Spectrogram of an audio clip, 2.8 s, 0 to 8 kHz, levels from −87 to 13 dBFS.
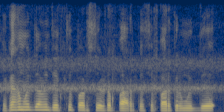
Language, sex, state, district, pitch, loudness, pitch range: Bengali, male, Assam, Hailakandi, 160 Hz, -18 LUFS, 150-185 Hz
